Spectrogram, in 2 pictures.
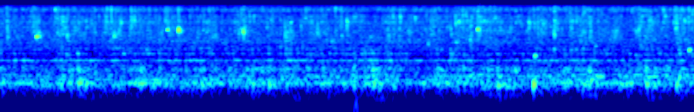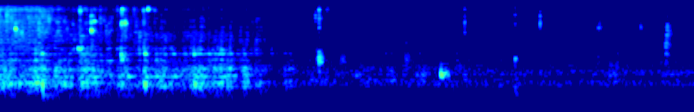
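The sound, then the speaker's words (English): Tap water runs steadily into a sink as canned beans are rinsed under it. The flow stops near the end, leaving faint scattered drips and small clicks. “Washing beans.”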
